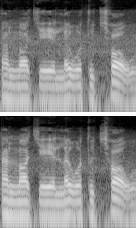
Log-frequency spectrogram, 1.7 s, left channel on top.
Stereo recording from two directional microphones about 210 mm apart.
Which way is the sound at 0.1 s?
25° right (ahead or behind).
